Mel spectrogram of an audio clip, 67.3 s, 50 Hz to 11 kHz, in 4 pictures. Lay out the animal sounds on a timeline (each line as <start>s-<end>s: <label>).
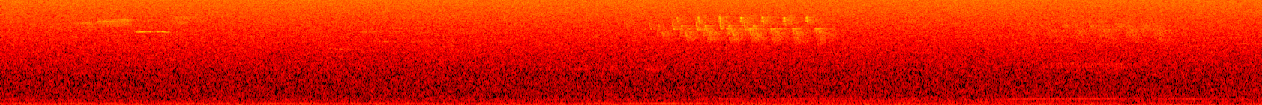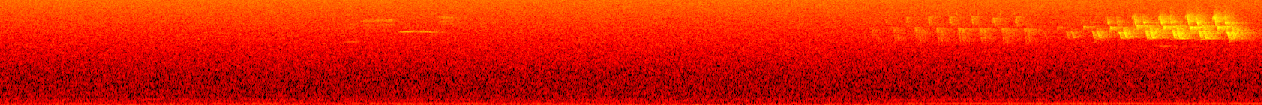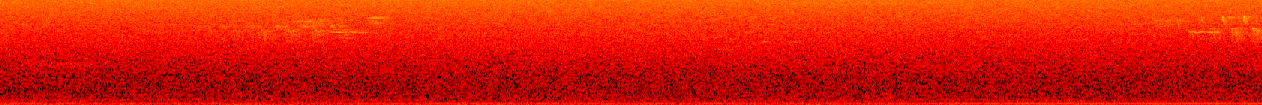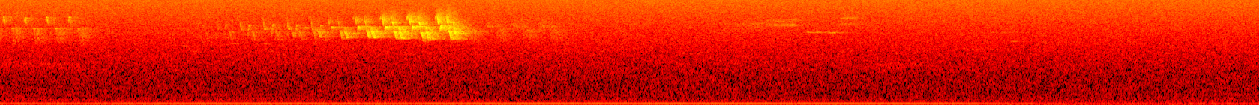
0.7s-2.5s: Black-throated Green Warbler (Setophaga virens)
4.5s-5.8s: Hermit Thrush (Catharus guttatus)
7.6s-8.9s: American Crow (Corvus brachyrhynchos)
8.7s-11.2s: Ovenbird (Seiurus aurocapilla)
13.5s-15.6s: Ovenbird (Seiurus aurocapilla)
13.9s-15.3s: American Crow (Corvus brachyrhynchos)
16.2s-17.2s: Hermit Thrush (Catharus guttatus)
21.2s-21.7s: Hermit Thrush (Catharus guttatus)
21.3s-23.0s: Black-throated Green Warbler (Setophaga virens)
28.4s-33.6s: Ovenbird (Seiurus aurocapilla)
32.2s-33.1s: Hermit Thrush (Catharus guttatus)
36.4s-38.2s: Ovenbird (Seiurus aurocapilla)
37.4s-38.9s: Black-throated Green Warbler (Setophaga virens)
43.1s-44.4s: Hermit Thrush (Catharus guttatus)
47.8s-48.3s: Hermit Thrush (Catharus guttatus)
48.9s-50.1s: Black-throated Green Warbler (Setophaga virens)
49.8s-51.7s: Ovenbird (Seiurus aurocapilla)
52.7s-53.9s: Hermit Thrush (Catharus guttatus)
52.7s-58.1s: Ovenbird (Seiurus aurocapilla)
60.3s-61.9s: Black-throated Green Warbler (Setophaga virens)
62.0s-63.1s: American Crow (Corvus brachyrhynchos)
63.3s-64.3s: Hermit Thrush (Catharus guttatus)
